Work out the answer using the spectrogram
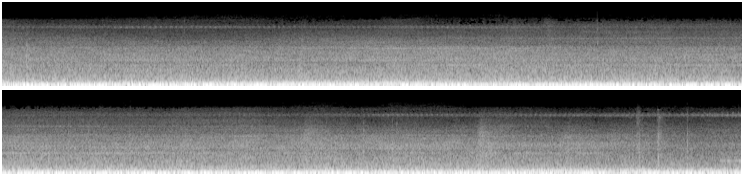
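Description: A diesel train's steady low rumble, with a deep engine hum and no rise or fall in level.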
